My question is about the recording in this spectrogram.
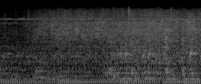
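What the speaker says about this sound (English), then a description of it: "I'm gonna start frying the peppers." Peppers fry on low heat in a pan with olive oil and butter, giving a steady, soft hiss and sizzle that stays close and fairly quiet throughout, with no talk.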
